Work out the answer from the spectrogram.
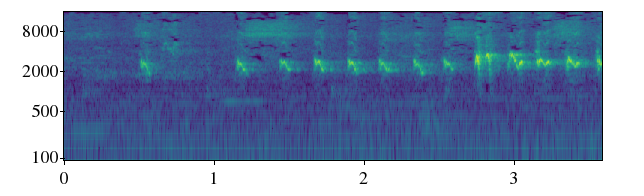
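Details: Long-tailed shrike calling to provoke a rival: after a pause, loud clipped notes repeat ever faster, building into a rapid chattering series near the end.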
